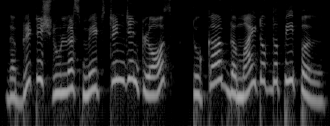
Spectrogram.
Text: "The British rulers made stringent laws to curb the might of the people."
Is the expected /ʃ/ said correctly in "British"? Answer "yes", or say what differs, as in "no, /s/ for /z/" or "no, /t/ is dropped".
yes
